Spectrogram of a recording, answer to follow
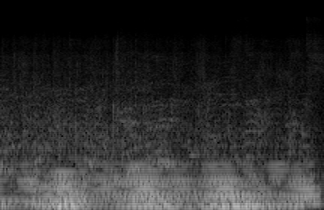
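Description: Church band music: sustained chords held over a pulsing bass, swelling and easing in loudness.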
